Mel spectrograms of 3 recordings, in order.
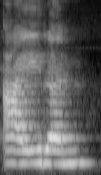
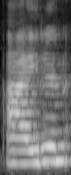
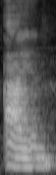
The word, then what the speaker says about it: iron: arm please never say i run i've heard lots of students pronounce this word as i run iron r is silent it's iron right so what he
